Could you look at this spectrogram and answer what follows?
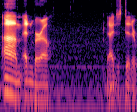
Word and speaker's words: Edinburgh: in he's in the uk obviously he's in edinburgh um edinburgh i just did it wrong and then i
